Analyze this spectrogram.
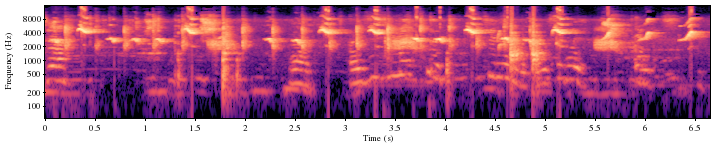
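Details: Long-tailed shrike singing, played to stir a silent bird into song: rapid run of scratchy chirps, harsh notes and short whistles, high and jumbled, with brief pauses between phrases.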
